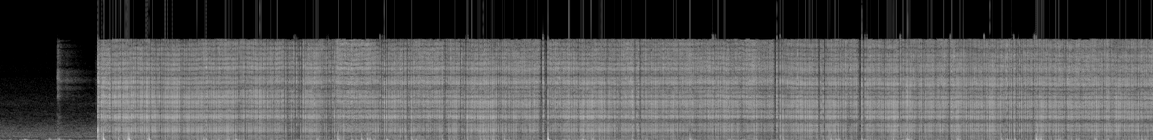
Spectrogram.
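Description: A welding arc crackles and hisses loudly and steadily.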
